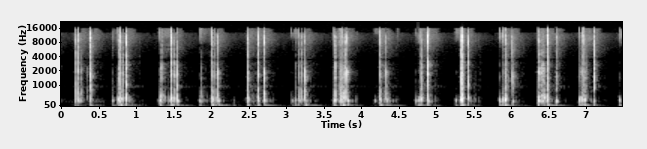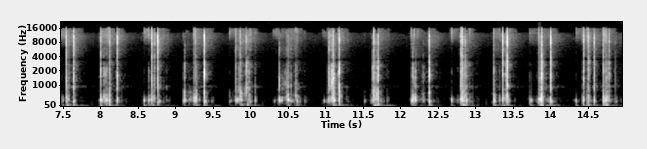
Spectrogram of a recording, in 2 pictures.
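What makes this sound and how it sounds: A small white stretched canvas, held upright, is tapped and scratched on its front with long nails. It makes a steady run of short, dry, papery bursts with a hollow low-mid body, each dying away almost at once between quiet gaps.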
